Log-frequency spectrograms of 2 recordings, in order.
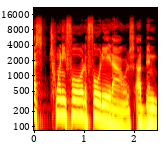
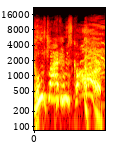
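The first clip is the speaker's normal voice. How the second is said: weepy, tearful, pitched-up crying voice; 5 dB louder than usual. Retelling a mother's reaction in a driverless car, imitating her crying. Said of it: "there's a video of her crying".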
